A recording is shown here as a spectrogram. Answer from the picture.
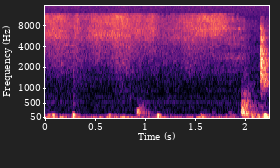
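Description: Near silence: room tone with a few faint, dull low thumps.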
